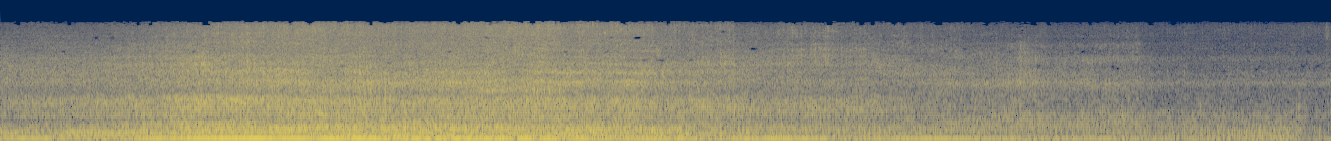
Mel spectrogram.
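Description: Diesel railcar train passing close by at a level crossing: a steady low engine drone mixed with running noise, swelling to its loudest a few seconds in, then fading as it moves away.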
